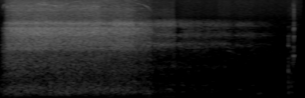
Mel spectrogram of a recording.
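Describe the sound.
A slow, deep breath drawn in: a long, airy, hissing rush that holds steady for over a second and then gradually fades, ending with a faint brief sound.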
